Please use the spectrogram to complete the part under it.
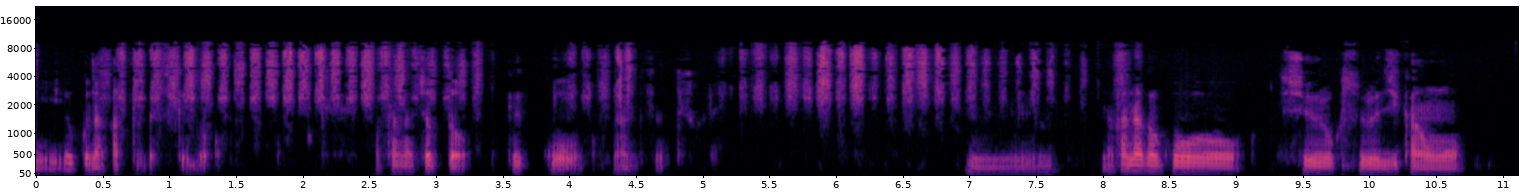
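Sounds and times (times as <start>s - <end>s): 
speech: 0.0s - 1.9s, 2.5s - 4.9s, 7.0s - 10.8s
sanding or scraping strokes shaving the lip of a handmade fishing lure: 0.0s - 8.2s.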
